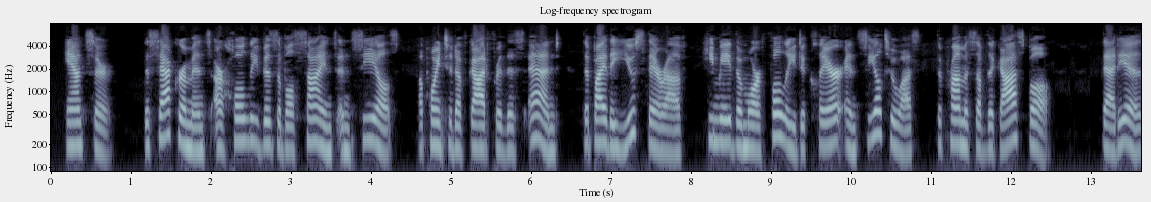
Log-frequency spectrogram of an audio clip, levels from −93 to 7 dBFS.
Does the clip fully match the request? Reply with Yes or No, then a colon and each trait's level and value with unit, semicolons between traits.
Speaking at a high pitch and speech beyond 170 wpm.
No: high, 195 Hz; average, 160 wpm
